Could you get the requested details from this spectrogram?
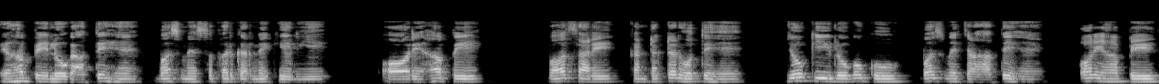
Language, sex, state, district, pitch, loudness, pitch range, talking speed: Hindi, male, Bihar, Saran, 135 Hz, -16 LUFS, 125-140 Hz, 160 wpm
